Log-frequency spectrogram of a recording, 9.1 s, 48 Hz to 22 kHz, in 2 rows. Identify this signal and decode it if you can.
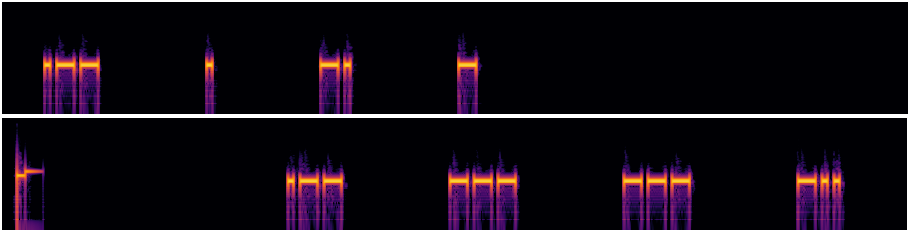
Morse code, heard as a keyed tone, about 37 wpm, spaced as for 14 wpm, 700 Hz. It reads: WENT WOOD
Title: 6x Character Spacing - Top 300 Words - 40wpm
